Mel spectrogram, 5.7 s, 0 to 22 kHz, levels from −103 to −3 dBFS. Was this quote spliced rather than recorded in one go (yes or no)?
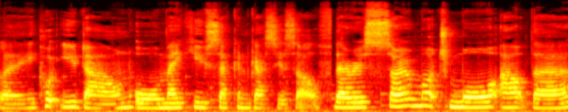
yes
